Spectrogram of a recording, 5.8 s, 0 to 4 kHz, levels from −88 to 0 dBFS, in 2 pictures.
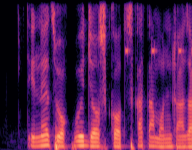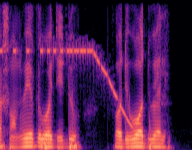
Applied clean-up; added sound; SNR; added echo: none; Alarm; 13 dB; none.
